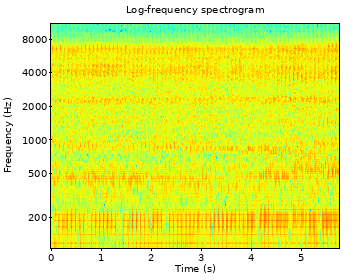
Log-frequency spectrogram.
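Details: 2014 Yamaha Jupiter MX carburetor motorcycle brought in for rough engine sound: fast, steady light "kletek-kletek" clatter about four ticks a second over the idle; top-end ticking, possibly loose valve clearance, not confirmed.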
